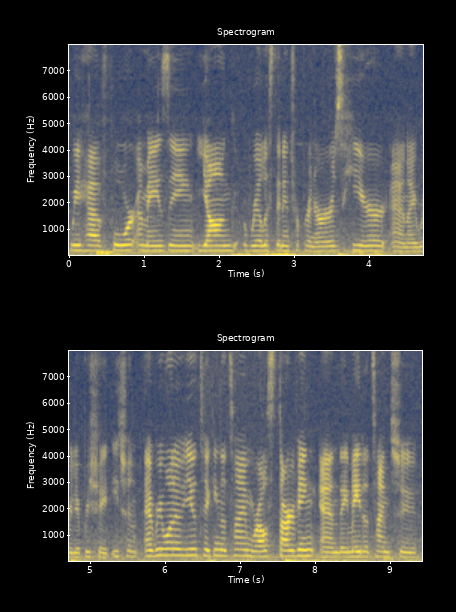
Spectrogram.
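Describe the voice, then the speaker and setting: A woman's voice: mid-range voice, steady tone, moderate pace, few pauses, a bit bright, slight background noise. A woman hosting a podcast, talking with an eager, upbeat manner as she opens and leads the interview. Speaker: podcast host.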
